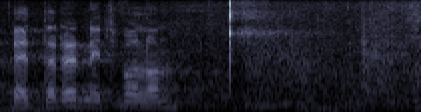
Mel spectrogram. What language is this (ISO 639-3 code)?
est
